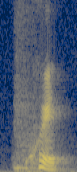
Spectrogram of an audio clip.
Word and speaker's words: quit: 첫 번째 단어는 quit, 그만두다 라는 뜻의 단어입니다. 발음 기호, 그죠? 코 하고 들어갔고 at, 여기 트 소리는 stop t로 멈추는 발음으로 그냥 quit 하겠습니다.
